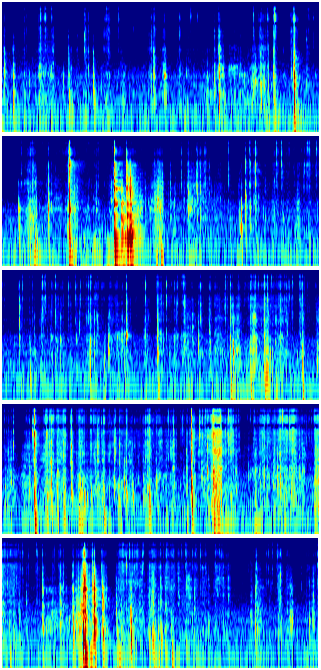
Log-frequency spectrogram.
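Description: Plastic shrink wrap being torn and crinkled off a cardboard trading-card box: irregular crackling and rustling, busier in the second half, with two louder sharp rips, one about a quarter of the way in and one near the end.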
